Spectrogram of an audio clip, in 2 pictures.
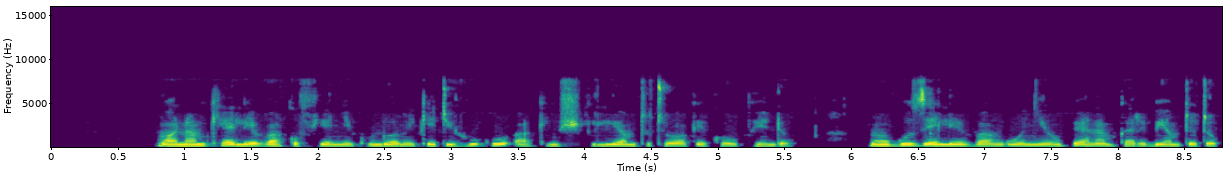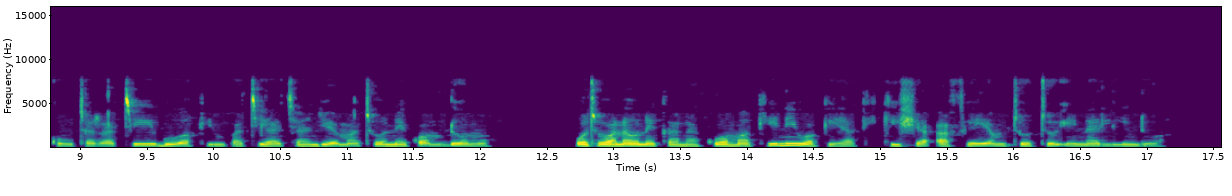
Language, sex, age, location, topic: Swahili, female, 18-24, Nakuru, health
